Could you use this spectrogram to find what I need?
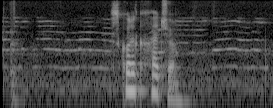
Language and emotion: Russian, neutral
